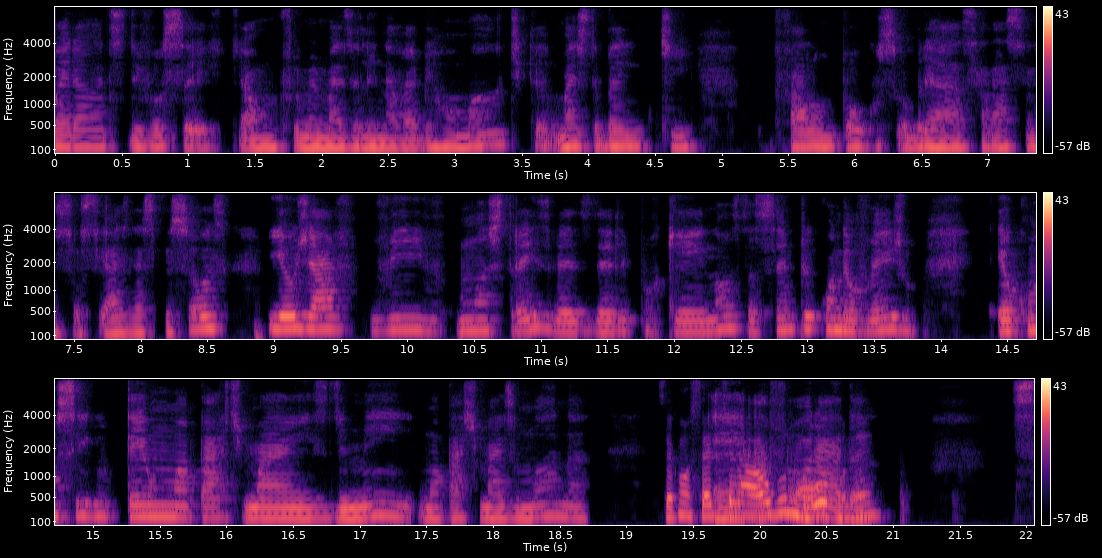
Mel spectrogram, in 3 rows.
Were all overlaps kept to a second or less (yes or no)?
no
